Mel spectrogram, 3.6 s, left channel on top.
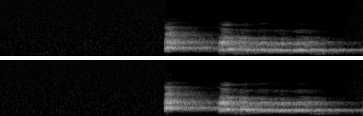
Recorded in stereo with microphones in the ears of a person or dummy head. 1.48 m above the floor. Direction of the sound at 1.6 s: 20° right (ahead or behind).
